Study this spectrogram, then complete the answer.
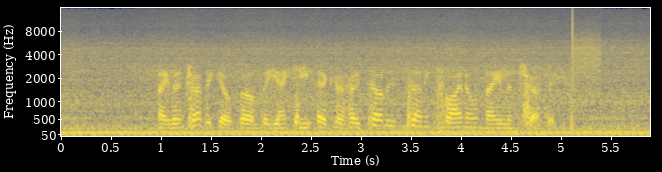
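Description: An elderly man speaks calmly through a headset microphone.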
